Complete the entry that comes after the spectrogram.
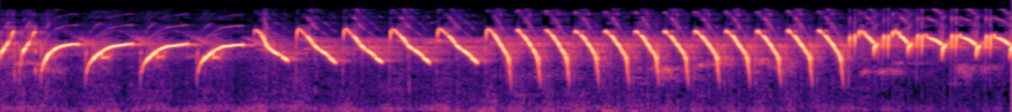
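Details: Canary song, used as a lure to set other canaries singing: loud, clear whistled notes sweeping sharply down, repeated rapidly about three times a second, quickening into a faster run of downslurred whistles.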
